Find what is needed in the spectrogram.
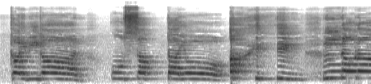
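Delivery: loud, slow, high hype call to the driver; hyped-up shout. Acted. Hype host shouting to the driver, loud and high. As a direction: yell out to your buddy with big energy.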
